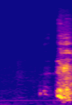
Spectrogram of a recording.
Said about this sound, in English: It's a cough. Well, so he wanted to cough.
